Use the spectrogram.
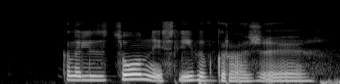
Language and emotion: Russian, sad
